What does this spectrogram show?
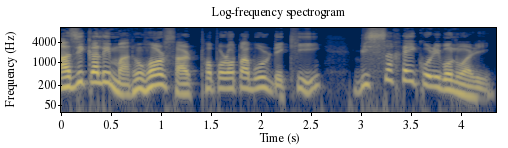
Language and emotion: Assamese, disgusted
